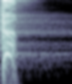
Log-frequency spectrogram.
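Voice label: French attack light voice; bloom minigame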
